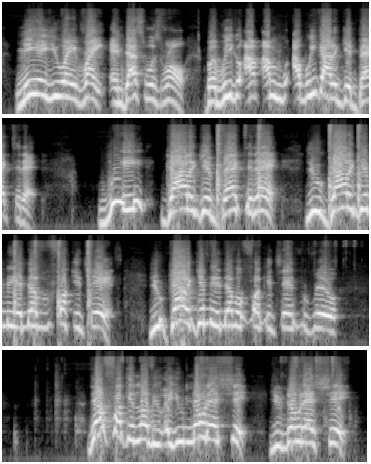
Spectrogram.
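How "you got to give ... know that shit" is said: mild half-yell, insistent and pressing hard. Speaker begging the listener for another chance, yelling. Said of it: "I know I don't mean to yell. I ain't mean to raise my voice".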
